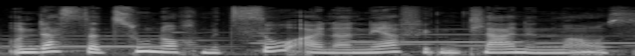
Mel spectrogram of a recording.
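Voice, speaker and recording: A woman calmly narrating a children's audio story. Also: medium pitch, normal speed, creaky, faint music behind.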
